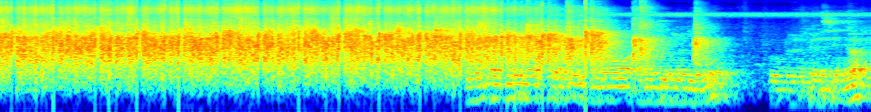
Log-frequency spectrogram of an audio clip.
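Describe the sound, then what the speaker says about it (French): A church congregation applauds and cheers in praise, loud dense clapping filling the space for about six seconds before fading, with a voice and music-like tones emerging underneath as the applause dies down. "Est-ce qu'on peut acclamer pour le Seigneur Jésus-Christ?"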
